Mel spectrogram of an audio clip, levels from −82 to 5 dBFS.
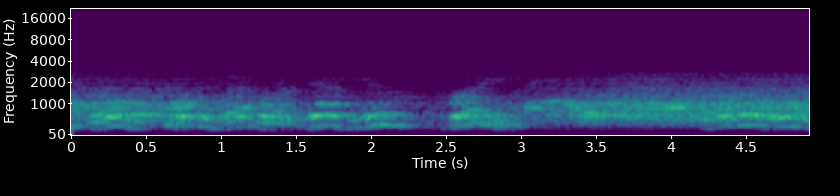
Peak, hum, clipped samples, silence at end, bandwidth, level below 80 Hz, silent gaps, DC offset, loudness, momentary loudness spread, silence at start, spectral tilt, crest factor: -14 dBFS; none; under 0.1%; 0 s; 2.8 kHz; under -90 dBFS; none; under 0.1%; -30 LUFS; 10 LU; 0 s; -8 dB/octave; 16 dB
